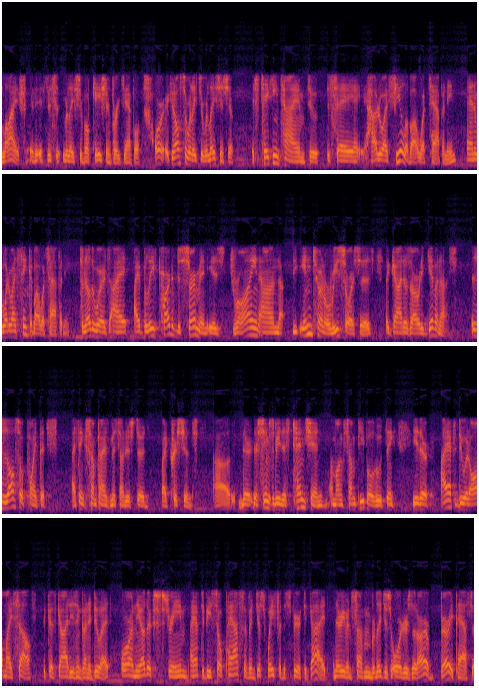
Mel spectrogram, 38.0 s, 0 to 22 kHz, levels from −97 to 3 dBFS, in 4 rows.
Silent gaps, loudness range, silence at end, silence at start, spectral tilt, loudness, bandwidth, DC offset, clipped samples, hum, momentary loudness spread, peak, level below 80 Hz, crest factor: none; 2 LU; 0 s; 0 s; -6.5 dB/octave; -28 LUFS; 8 kHz; under 0.1%; under 0.1%; none; 6 LU; -12 dBFS; -70 dBFS; 16 dB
